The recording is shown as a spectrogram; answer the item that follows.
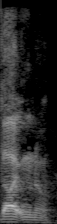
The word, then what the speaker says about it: ThyUno: is t h y u.o and that is pronounced d Uno so y'all can look it up it's on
